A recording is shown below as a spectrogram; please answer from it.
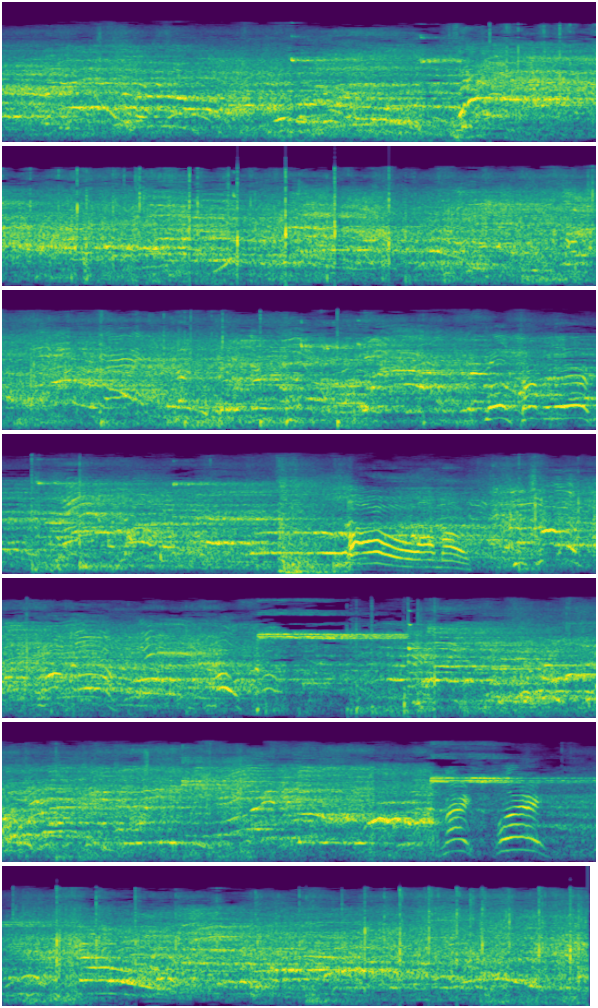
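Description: Basketball bouncing on a gym floor during a youth game, with players and spectators shouting throughout, echoing in the hall.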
